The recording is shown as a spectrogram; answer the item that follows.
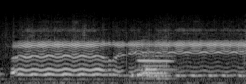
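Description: Operatic baritone singing in Swedish on an early acoustic gramophone disc, holding a note with wide vibrato and moving to a slightly lower note about halfway through.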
